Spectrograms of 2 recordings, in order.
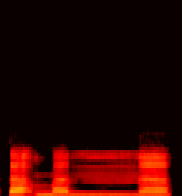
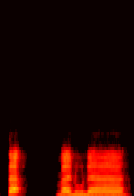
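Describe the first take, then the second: First: No vowel is heard; the n sounds merge. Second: A short, partial vowel is heard between them. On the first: "Tapi cuma isyarat aja" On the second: "Jadi nun yang domahnya ini sedikit dibaca"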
